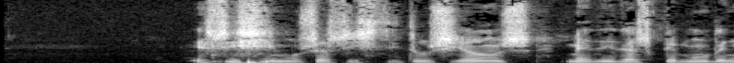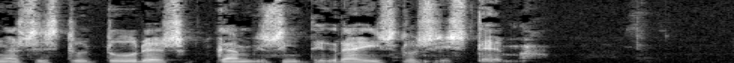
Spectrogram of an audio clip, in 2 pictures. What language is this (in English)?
Galician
